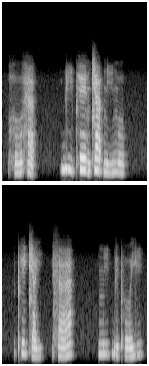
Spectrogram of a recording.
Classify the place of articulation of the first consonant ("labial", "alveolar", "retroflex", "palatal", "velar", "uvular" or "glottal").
glottal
